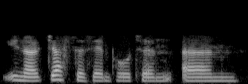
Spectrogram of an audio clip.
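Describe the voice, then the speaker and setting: Woman, phone interview guest, creaky voice, hesitant, thinking aloud, tinny dry sound. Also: lowish voice, level tone, unhurried, no room sound. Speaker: interview guest, casting director. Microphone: telephone call. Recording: tinny, band-limited phone line.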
